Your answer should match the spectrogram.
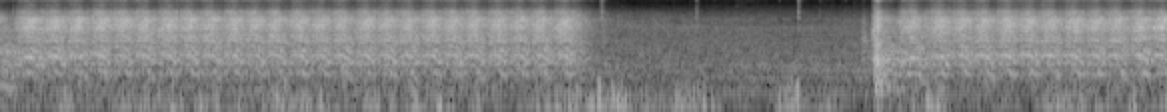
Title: Seema | Cold Hard Start| Car Trouble Trying Cranking Pedal pumping | #crankingCar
